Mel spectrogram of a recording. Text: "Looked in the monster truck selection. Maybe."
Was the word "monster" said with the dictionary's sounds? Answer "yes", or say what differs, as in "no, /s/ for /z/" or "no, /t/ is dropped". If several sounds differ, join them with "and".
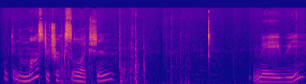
no, /n/ is dropped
